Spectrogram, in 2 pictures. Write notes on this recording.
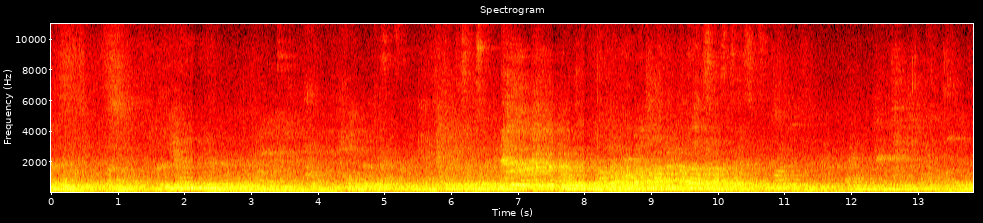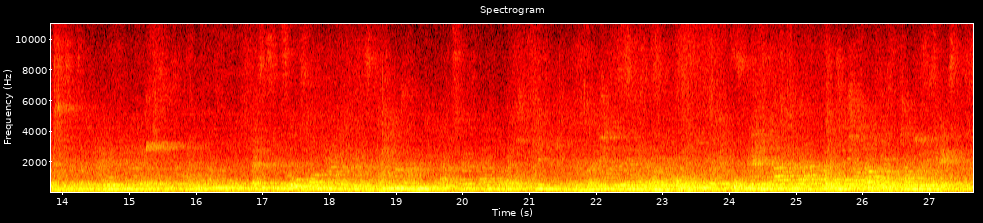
kunst, atmo, austellungshalle, raum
